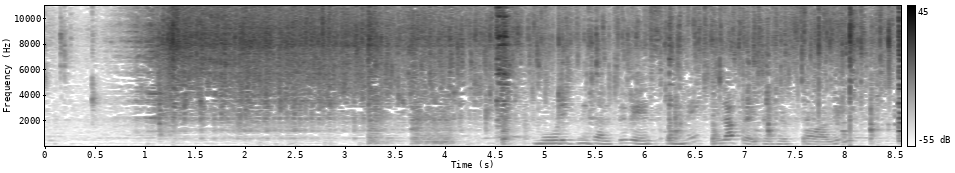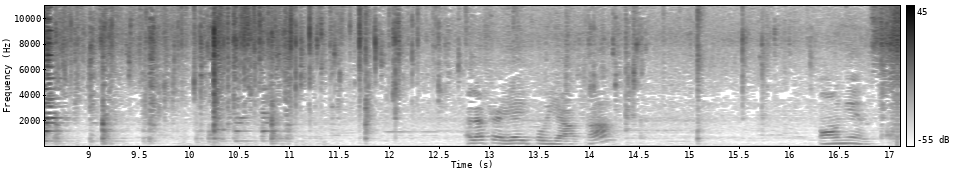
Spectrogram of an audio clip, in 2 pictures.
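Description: Whole spices sizzle loudly in hot oil.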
